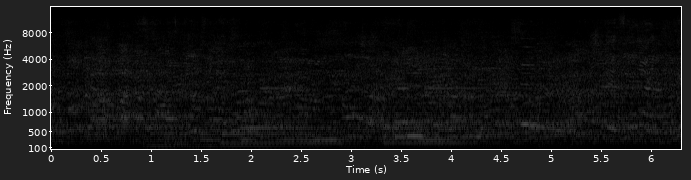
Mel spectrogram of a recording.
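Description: An electric keyboard plays sustained notes.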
